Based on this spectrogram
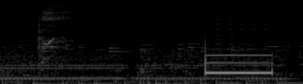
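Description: A telephone ringing tone on an unanswered call sounds as one steady, loud electronic tone lasting about a second, over a soft rhythmic pulsing backdrop.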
